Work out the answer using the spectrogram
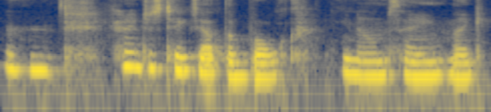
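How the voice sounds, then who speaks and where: Dark-toned, creaky soft-spoken ASMR woman. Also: mid-range voice, normal speed. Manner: gentle, casual, reassuring chat to a client. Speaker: ASMR creator role-playing a hair stylist.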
